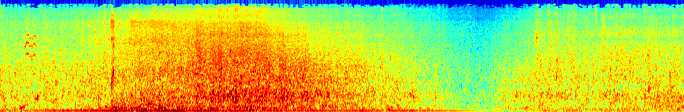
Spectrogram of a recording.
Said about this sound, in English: Hear the slow, gentle roll of the waves.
